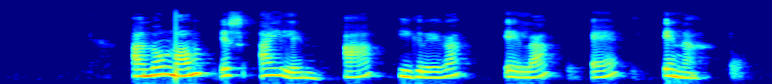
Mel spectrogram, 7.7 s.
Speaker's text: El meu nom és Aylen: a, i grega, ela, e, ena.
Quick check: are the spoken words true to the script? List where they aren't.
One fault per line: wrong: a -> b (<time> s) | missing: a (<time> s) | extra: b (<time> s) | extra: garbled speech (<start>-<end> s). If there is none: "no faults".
no faults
